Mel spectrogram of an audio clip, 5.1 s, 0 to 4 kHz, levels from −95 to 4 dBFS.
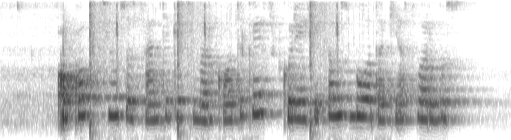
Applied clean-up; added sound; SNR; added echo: none; Crushing; 18 dB; reverberation time 0.5 s.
